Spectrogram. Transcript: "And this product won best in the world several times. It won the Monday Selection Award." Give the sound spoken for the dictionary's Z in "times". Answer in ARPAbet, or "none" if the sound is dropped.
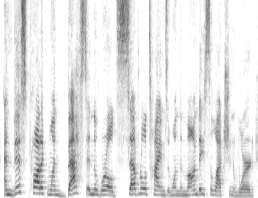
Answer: Z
